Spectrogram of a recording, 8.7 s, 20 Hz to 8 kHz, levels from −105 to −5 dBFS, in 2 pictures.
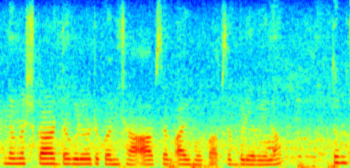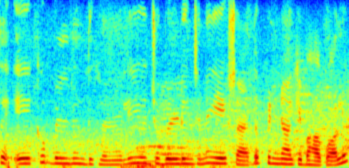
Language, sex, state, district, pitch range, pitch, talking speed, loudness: Garhwali, female, Uttarakhand, Tehri Garhwal, 205-250 Hz, 235 Hz, 190 wpm, -17 LUFS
